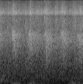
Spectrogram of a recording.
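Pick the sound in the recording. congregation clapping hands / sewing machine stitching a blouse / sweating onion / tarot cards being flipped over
congregation clapping hands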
